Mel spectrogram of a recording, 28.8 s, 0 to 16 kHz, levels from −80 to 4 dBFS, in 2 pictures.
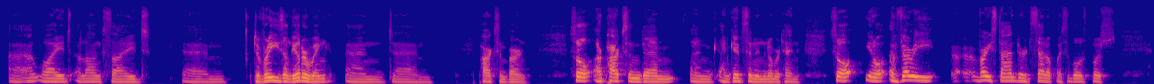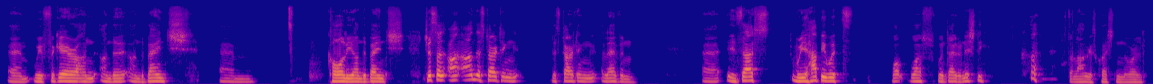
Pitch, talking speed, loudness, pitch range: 135 Hz, 165 wpm, -29 LUFS, 125-150 Hz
